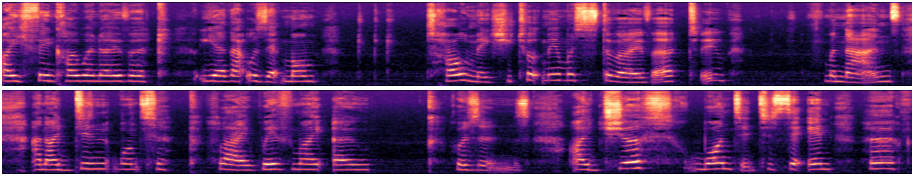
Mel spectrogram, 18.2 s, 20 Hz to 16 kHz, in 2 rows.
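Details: Stuttering in a 32-year-old woman who has stammered since about age five or six, worst on the phone; had speech therapy and learned breathing techniques at 15.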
